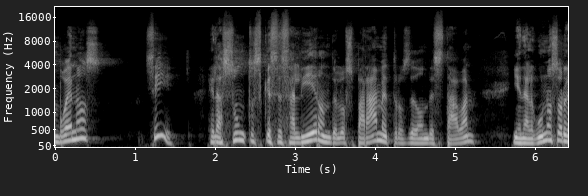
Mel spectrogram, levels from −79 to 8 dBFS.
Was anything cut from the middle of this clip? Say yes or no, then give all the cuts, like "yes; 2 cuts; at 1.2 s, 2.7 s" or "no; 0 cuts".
no; 0 cuts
